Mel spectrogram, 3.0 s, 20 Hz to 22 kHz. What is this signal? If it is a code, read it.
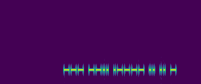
Morse code, heard as a keyed tone, about 41 wpm, 700 Hz. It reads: OZ1IIT
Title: DXCC-100 Call Signs - 6 Characters - Repeated 3x - 45wpm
